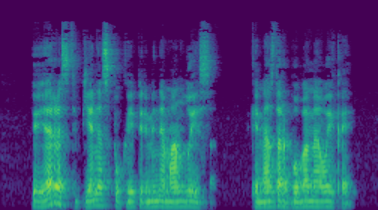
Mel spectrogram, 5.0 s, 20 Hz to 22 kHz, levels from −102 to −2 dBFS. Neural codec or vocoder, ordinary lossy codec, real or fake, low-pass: none; MP3, 64 kbps; real; 14.4 kHz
